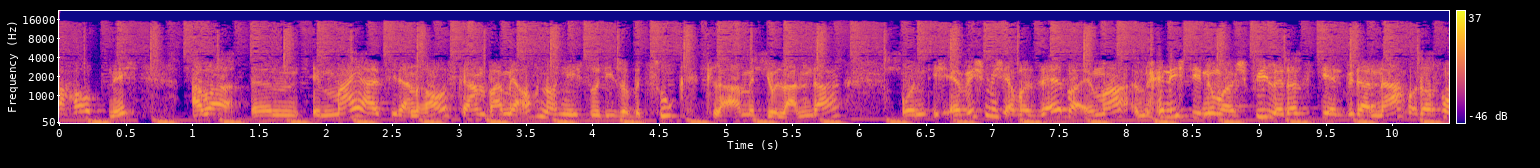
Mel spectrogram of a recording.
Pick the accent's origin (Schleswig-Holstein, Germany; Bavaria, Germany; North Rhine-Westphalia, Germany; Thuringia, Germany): North Rhine-Westphalia, Germany; Also ich bin hier groß geworden, also ich bin wirklich auch hier in der Nähe von Heinsberg aufgewachsen und habe meine Wurzeln hier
